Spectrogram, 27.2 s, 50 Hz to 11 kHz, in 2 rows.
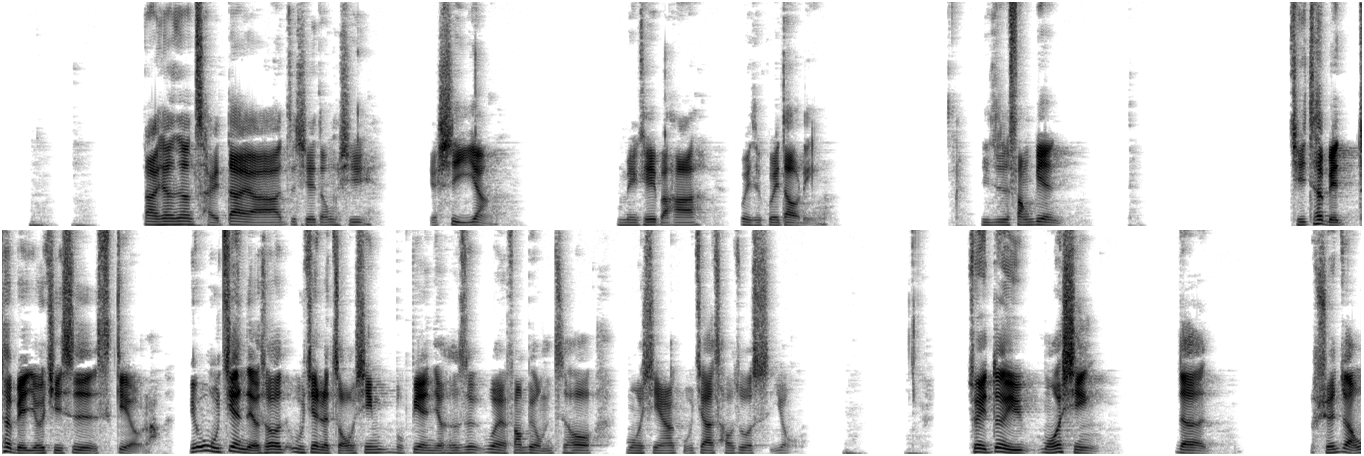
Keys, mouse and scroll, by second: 0.4-1.2 shift+middle drag, 1.2 click, 2.1 shift+click, 2.7 shift+click, 7.9 click, 11.3 click, 12.0 click, 15.8 click, 22.2-24.9 shift+middle drag, 24.9 click, 25.4 click.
